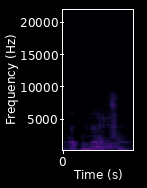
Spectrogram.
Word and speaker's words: Appalachia: Jim Crow and Post Civil War South and Appalachia. Even just to know how to pronounce it properly, Appalachia, you know, I learned so much working on it and it's been a real joy.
